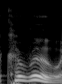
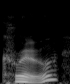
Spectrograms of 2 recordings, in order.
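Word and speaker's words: Crewe: the name madame pascal pronounced it as if it were karoo instead of crew but that might be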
